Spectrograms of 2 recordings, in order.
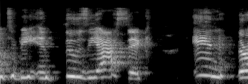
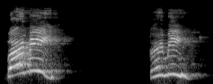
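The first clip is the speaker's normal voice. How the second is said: high, eager call-out; eager schoolboys calling out; 7 semitones higher, 3 dB louder than usual. Retold or imitated. Boys vying to have Griffin sit by them, calling out eagerly. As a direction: pipe up keenly, pitch jumping. Boys competing to seat the newcomer.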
